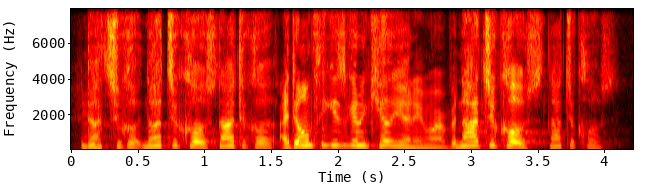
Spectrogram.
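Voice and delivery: high, fussy worried warning; anxious leader keeping people at a distance; Moses fussing. Acted. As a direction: shoo the crowd back nervously.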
